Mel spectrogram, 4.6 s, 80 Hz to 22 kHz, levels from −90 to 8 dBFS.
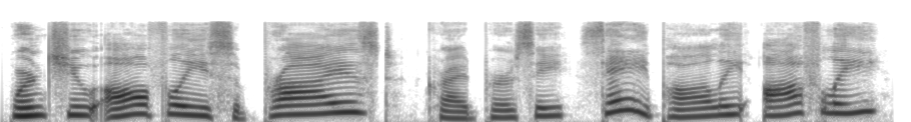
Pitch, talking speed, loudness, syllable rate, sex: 260 Hz, 120 wpm, -18 LUFS, 4.4 syllables/s, female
